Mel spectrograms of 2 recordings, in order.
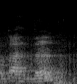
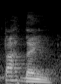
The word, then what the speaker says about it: Tardin: A pronúncia original é Tardan. Por favor, no microfone. Desculpa, ao vivo. A pronúncia original é Tardan, só que no Brasil Tardem.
